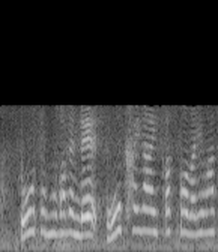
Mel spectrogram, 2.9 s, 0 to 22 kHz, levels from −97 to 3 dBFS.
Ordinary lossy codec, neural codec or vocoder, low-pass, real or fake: AAC, 16 kbps; codec, 24 kHz, 0.9 kbps, WavTokenizer, large speech release; 7.2 kHz; fake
